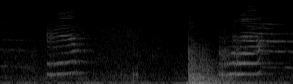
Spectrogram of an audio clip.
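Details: A mother cat calls her kittens with two short, steady, mid-pitched notes, a low calm murmur rather than a loud meow.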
